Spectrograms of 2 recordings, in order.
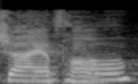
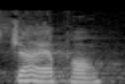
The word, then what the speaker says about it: Jayapal: takeover it was just shy of paul if you're going to say my name please say it right it's jayapal jayapal do you would you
